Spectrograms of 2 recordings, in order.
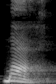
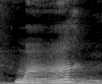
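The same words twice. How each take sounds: First: The pitch drops sharply and abruptly. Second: The pitch rises toward the end. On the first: "intonasi menghentak atau intonasi keempat" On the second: "intonasi naik"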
